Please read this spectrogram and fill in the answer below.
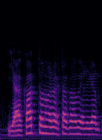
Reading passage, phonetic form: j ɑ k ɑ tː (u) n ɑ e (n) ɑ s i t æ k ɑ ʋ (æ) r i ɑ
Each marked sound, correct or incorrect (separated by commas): incorrect, correct, incorrect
